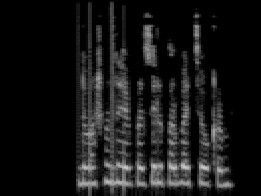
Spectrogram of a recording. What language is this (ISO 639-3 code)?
pus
